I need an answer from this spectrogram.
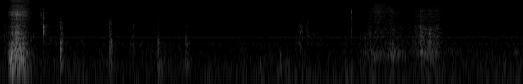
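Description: Close-miked eating sounds: mouth sounds and small wet chewing clicks. There is a short loud rush of noise at the start and a longer airy hiss about four seconds in.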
